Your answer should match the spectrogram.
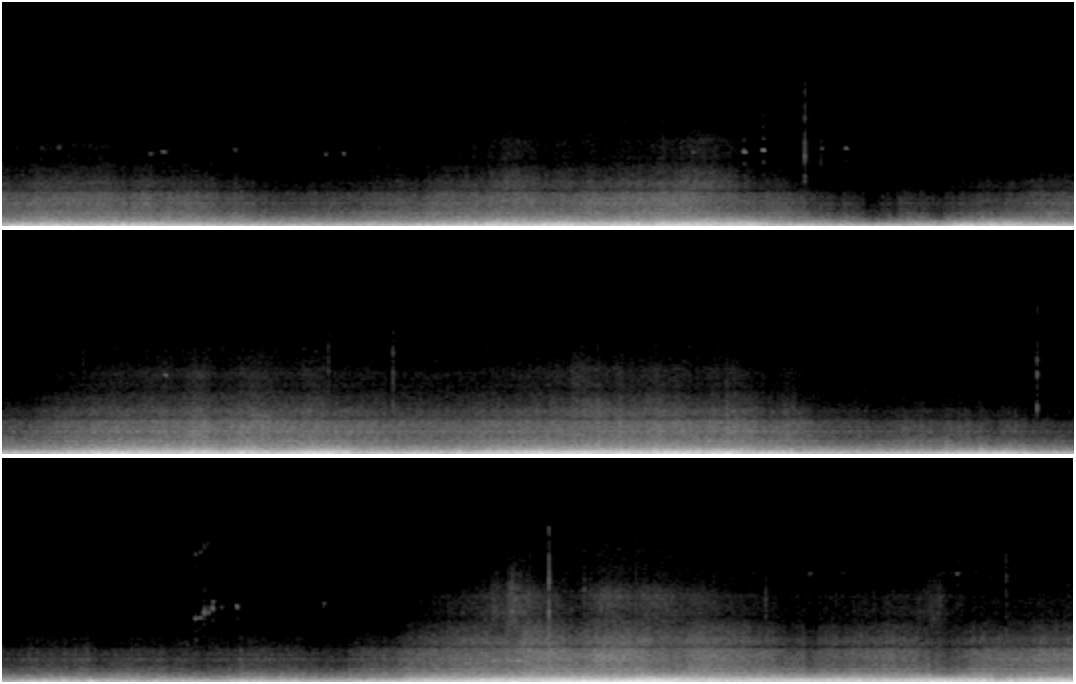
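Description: Wind buffeting the microphone of a camera carried through the air on a tandem paraglider in flight: a low rumble that swells and eases, loudest near the end.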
